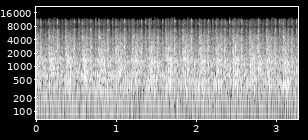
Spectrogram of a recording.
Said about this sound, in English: An immense steam power plant thumping away.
